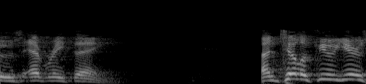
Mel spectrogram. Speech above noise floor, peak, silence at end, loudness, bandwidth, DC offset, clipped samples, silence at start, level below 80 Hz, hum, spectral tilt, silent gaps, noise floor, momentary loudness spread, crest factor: 44 dB; -14 dBFS; 0 s; -32 LUFS; 5.2 kHz; under 0.1%; under 0.1%; 0 s; -64 dBFS; none; -6.5 dB/octave; none; -76 dBFS; 8 LU; 20 dB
